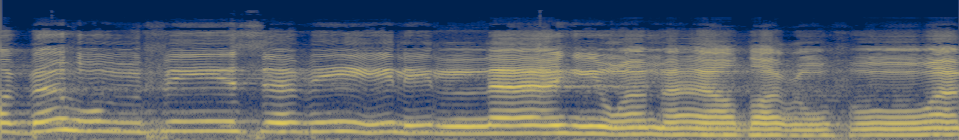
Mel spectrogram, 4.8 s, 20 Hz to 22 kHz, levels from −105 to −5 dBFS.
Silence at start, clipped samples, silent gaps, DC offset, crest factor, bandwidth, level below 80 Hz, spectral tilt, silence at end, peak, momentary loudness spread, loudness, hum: 0 s; under 0.1%; none; under 0.1%; 14 dB; 11.5 kHz; -54 dBFS; -5 dB/octave; 0 s; -8 dBFS; 9 LU; -23 LUFS; none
